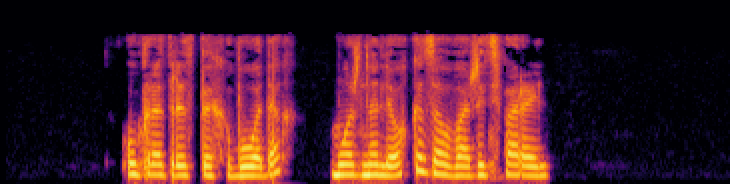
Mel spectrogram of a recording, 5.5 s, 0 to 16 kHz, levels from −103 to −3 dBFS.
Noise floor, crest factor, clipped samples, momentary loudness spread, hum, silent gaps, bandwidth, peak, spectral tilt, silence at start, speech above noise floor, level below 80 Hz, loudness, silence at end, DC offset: -86 dBFS; 14 dB; under 0.1%; 6 LU; none; none; 8 kHz; 0 dBFS; -5.5 dB/octave; 0.95 s; 73 dB; -54 dBFS; -14 LUFS; 1.4 s; under 0.1%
